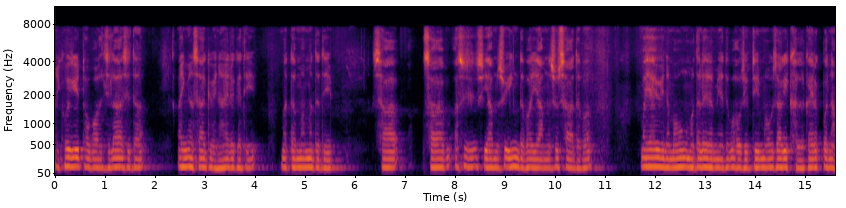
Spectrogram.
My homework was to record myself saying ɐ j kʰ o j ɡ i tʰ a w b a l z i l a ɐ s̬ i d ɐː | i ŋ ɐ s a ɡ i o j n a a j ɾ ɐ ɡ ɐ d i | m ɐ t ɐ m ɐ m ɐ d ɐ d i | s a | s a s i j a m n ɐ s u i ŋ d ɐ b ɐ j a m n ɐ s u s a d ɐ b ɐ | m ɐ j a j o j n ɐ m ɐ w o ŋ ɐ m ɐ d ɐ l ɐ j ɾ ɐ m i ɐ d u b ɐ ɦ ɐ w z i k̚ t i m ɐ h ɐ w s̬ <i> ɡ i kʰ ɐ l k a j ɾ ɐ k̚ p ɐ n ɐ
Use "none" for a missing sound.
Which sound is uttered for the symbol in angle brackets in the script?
a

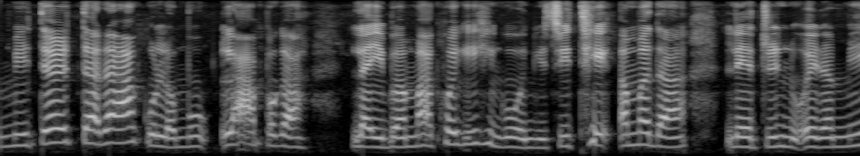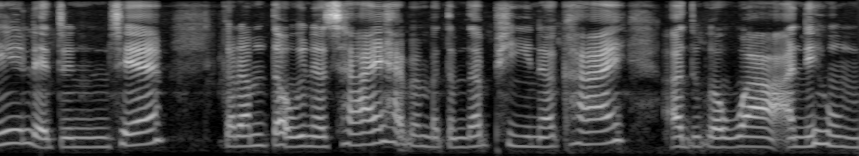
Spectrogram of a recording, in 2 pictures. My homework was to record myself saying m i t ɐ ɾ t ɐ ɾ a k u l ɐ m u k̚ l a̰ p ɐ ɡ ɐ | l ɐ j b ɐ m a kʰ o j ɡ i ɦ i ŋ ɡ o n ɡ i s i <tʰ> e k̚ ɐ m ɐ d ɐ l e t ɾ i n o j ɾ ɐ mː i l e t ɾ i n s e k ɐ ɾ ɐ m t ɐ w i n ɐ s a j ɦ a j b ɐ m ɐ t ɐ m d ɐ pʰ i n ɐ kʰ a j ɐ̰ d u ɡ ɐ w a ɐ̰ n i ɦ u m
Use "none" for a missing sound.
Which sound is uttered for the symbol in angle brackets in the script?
tʰ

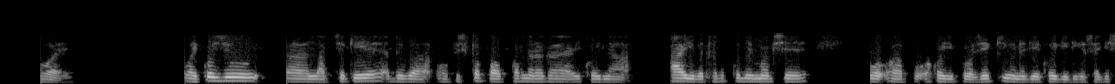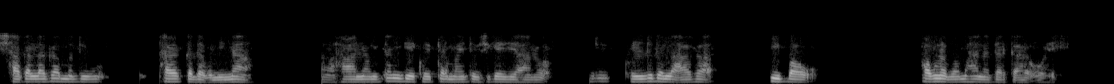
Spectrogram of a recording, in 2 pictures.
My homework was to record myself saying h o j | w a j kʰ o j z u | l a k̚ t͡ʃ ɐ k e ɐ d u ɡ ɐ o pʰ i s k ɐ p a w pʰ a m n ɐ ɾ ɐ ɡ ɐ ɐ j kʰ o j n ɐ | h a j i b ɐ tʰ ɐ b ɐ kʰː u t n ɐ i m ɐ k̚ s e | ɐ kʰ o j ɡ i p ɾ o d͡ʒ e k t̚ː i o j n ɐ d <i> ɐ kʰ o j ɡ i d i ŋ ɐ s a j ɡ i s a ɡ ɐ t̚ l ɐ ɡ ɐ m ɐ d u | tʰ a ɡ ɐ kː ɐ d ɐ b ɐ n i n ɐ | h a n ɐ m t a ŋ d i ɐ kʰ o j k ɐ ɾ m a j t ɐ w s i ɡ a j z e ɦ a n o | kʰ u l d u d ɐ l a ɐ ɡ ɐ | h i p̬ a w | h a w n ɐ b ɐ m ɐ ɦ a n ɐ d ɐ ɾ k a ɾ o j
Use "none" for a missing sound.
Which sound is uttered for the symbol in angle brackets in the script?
i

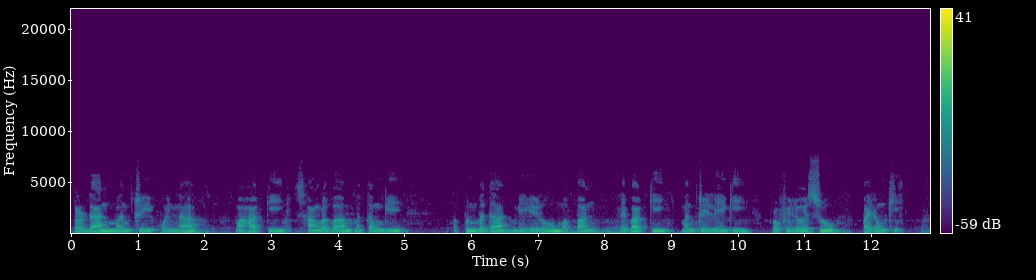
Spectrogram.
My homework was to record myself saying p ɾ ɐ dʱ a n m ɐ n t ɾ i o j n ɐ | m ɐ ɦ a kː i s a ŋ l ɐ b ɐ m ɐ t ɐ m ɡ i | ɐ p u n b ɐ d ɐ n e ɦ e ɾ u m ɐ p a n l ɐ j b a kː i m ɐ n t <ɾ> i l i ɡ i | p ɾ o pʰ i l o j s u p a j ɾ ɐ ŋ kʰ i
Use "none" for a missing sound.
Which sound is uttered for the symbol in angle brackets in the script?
ɾ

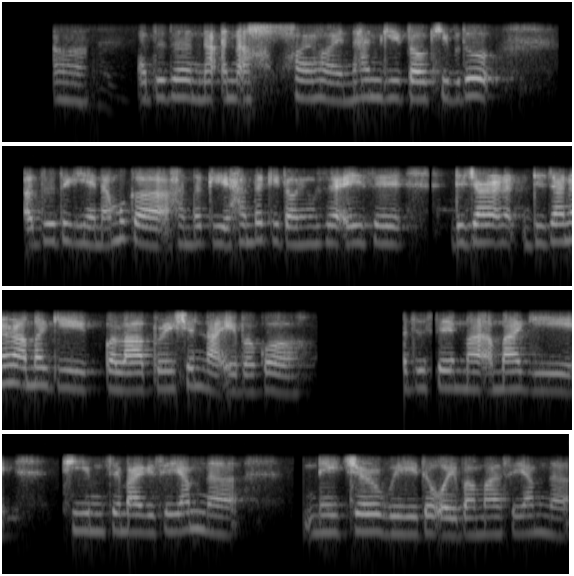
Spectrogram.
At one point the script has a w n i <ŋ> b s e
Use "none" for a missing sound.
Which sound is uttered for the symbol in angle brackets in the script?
ŋ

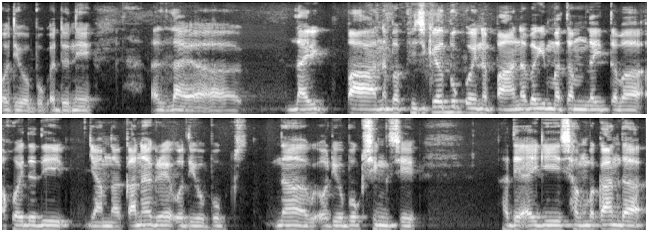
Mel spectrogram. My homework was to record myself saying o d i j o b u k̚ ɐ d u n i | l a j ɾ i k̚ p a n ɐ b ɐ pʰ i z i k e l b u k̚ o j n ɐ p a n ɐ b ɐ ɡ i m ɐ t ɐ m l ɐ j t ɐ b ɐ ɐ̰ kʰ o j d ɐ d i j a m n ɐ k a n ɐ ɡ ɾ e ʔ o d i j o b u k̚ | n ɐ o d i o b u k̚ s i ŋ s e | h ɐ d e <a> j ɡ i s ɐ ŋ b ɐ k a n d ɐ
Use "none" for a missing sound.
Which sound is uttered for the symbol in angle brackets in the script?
ɐ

